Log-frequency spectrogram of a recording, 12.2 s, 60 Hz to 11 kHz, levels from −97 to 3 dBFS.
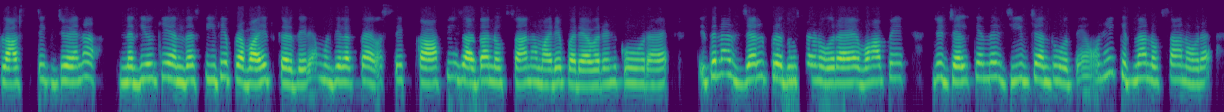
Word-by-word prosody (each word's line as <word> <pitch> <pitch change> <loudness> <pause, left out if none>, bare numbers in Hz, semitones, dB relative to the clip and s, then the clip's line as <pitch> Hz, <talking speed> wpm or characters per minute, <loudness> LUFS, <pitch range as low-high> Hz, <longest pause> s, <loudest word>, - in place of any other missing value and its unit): Plastic 235 +3 0
जो 260 0 +3
है 245 0 +3
ना, 300 -2 -4 0.3
नदियों 265 +4 +1
के 300 - -8
अंदर 260 0 +2
सीधे 270 +3 -4
प्रवाहित 250 -1 +5
कर 230 -2 +5
दे 220 +1 -1
रहे - - -6
हैं। - - -14
मुझे 250 -1 -1
लगता 245 +1 +1
है 230 - +1
उससे 265 +2 -8 0.2
काफ़ी 240 +5 +2
ज़्यादा 255 -1 +4
नुकसान 235 -1 -2
हमारे 230 -1 0
पर्यावरण 215 +2 +1
को 235 0 -2
हो 230 - -2
रहा 220 -1 -2
है, 225 - -2 0.3
इतना 325 +8 +1
जल 280 +3 +2
प्रदूषण 265 -1 0
हो 235 -1 +1
रहा 240 0 +5
है, 245 - +3
वहाँ 245 +2 0
पे 290 0 -7 0.3
जो 290 - -3
जल 250 - +4
के 295 - -1
अंदर 295 +1 -3
जीव-जंतु 255 +1 -1
होते 230 -3 -3
हैं, - - -8
उन्हें 320 - -8
कितना 285 0 -1
नुकसान 260 0 -3
हो 225 -1 -2
रहा 240 +2 -1
है। - - -10
250 Hz, 230 wpm, -20 LUFS, 235-270 Hz, 0.3 s, प्रवाहित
